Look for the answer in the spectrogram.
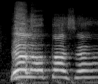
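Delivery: shouting. Reacting excitedly during a group chat, yelling. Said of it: "Perdón por gritar".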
